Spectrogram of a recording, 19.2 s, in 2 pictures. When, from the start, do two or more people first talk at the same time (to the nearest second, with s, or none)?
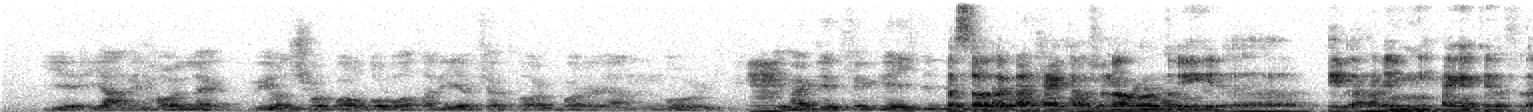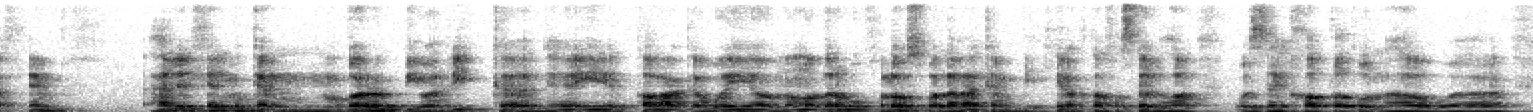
6 s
